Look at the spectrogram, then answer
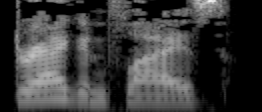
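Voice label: "dragonflies", British English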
